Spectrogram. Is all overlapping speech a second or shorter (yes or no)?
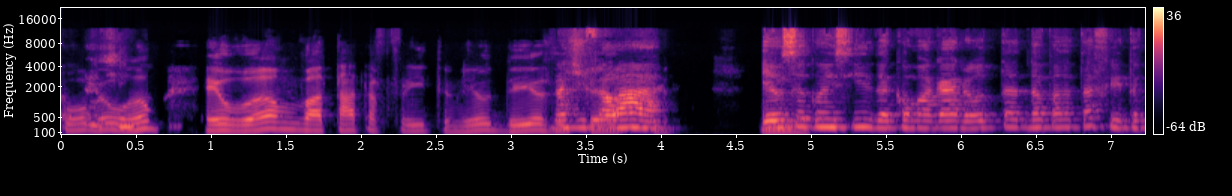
yes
